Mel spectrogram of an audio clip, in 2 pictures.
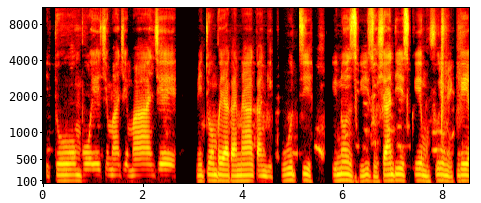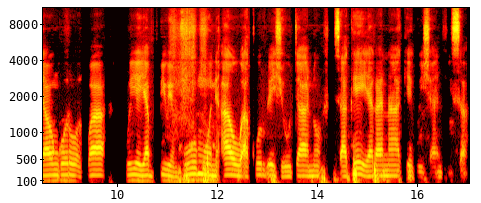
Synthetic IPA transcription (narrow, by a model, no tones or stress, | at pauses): mitombo̞jet͡ʃimand͡ʒe̞mand͡ʒe | mito̞mbo̞jakanakaŋɡe̞kutiino̞zwizo̞ʃandiswe̞muʃuɾemekuŋɡe̞jao̞ŋɡo̞ɾo̞rwa | uje̞japiwe̞ɱvumonḛʔawoa̰kurue̞ʒe̞utano̞sake̞jakanakekuiʃandiːsa̰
